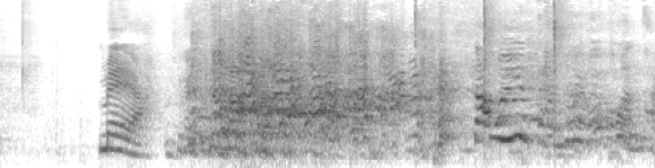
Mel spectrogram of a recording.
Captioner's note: everyone laughs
